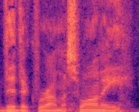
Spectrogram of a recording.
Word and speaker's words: Vivek Ramaswamy: Vivek Ramaswamy, and I finally was able to say his name correctly, had suspended his presidential campaign and came out and did endorse Donald Trump.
